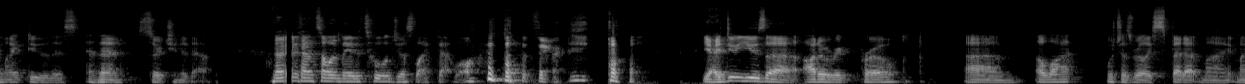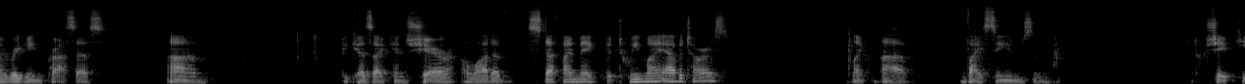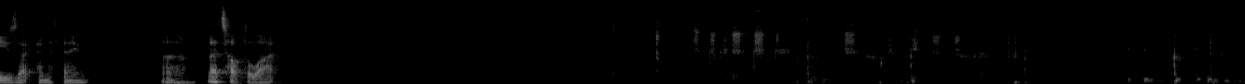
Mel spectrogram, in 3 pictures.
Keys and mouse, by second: 7.7 shift+middle click, 8.7 click, 8.8-36.5 middle drag, 8.8 g, 9.8 g, 11.0 g, 13.3 g, 14.5 g, 15.2 g, 16.4 g, 20.9 KP_3, 26.4 k, 32.6 j, 34.8 j, 36.8 x.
